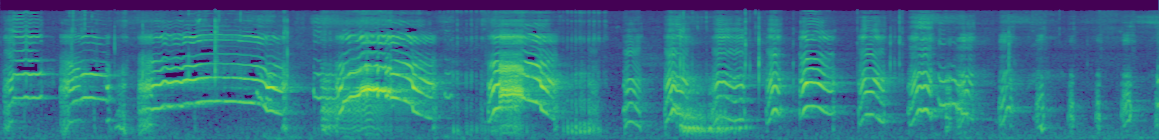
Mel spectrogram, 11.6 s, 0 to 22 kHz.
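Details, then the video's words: Young puppies, fifteen days old, from a kennel litter, crying with long arched whines that rise then fall, followed by rapid choppy squeaks and yelps that grow shorter and quieter toward the end. "Sweet puppies 15 days old"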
